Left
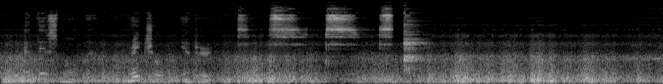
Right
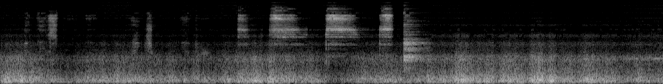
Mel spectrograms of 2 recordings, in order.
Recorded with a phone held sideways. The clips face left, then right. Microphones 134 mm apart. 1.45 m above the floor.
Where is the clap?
25° left (ahead or behind).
